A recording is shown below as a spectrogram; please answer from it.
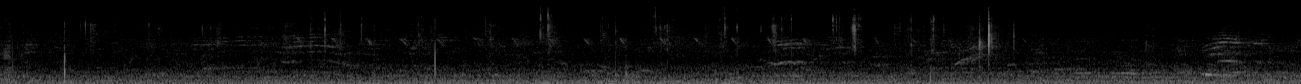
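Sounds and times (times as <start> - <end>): birds chirping: 1.6 - 10.8.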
